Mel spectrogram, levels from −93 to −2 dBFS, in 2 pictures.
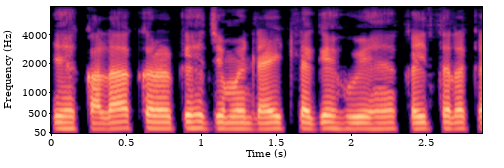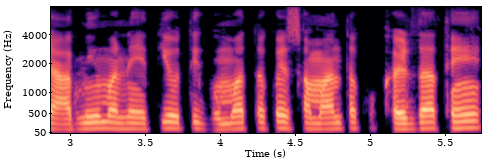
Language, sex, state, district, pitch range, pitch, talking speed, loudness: Chhattisgarhi, male, Chhattisgarh, Sarguja, 140-145 Hz, 145 Hz, 240 wpm, -17 LUFS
